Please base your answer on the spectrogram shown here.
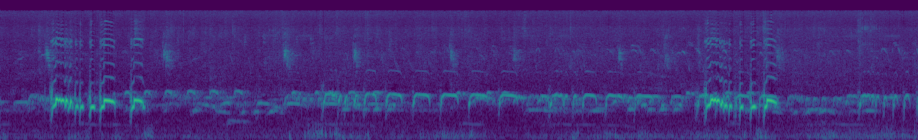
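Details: Zebra Dove of local stock, an active singer with a loud sweet voice, meant to stir reluctant doves: two loud bursts of quick, stuttering coo notes framing a steady run of softer cooing from several other doves.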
